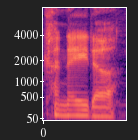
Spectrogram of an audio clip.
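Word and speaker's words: Kaneda: Canada.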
